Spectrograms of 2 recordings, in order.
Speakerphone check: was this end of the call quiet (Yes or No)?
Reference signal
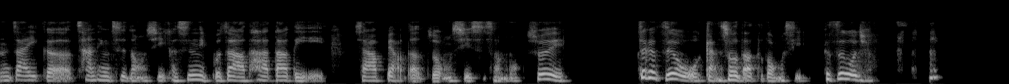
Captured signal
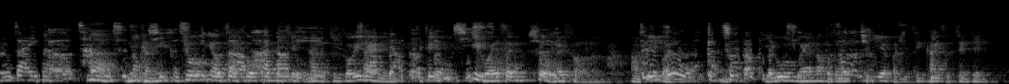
No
